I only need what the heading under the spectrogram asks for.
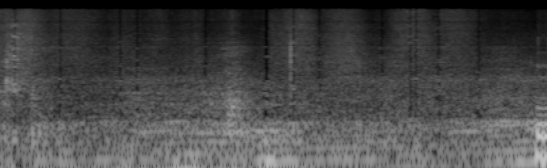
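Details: Low rumbling handling noise and muffled knocks indoors, steady and dull throughout.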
